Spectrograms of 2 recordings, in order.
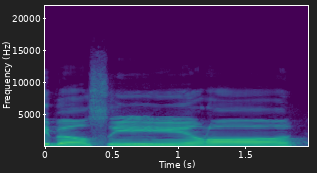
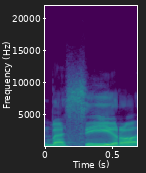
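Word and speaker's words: بصيرا: Bukan sa, bukan basiro, tapi basira.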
